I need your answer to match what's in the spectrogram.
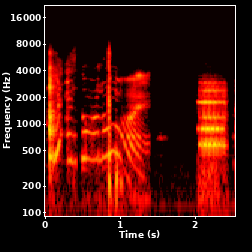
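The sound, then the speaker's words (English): A phone rings with a single steady, loud electronic trill near the end, following a brief stretch of warbly, garbled voice-like sound. “Why is my phone sound like that ringing?”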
